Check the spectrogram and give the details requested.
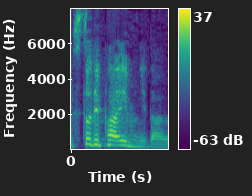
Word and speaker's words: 스터디파이: 어떤 분이 나한테 스터디파이가 아니고 스터디파이라고 발음이 뭐야? 스터디파이야, 파이야? 파이죠. 먹는 파이 할 때 파이입니다.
